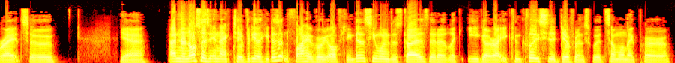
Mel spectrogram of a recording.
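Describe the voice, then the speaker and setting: A man's voice: a little high, gravelly, a little mellow, no room sound, studio quality. A man commentating casually on mixed martial arts, rambling and loose, with lots of slang fillers. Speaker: MMA commentator.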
